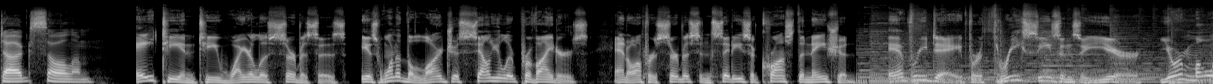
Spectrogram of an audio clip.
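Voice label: voice over commercials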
